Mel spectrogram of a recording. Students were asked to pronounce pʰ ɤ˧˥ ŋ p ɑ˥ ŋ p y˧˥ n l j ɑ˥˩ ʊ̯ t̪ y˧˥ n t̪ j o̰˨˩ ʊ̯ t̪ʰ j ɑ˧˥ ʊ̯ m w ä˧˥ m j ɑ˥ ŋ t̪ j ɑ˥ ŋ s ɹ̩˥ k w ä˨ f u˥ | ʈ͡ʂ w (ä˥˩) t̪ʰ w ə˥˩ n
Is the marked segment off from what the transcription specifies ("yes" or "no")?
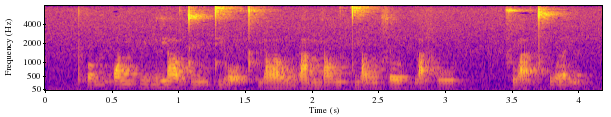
yes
